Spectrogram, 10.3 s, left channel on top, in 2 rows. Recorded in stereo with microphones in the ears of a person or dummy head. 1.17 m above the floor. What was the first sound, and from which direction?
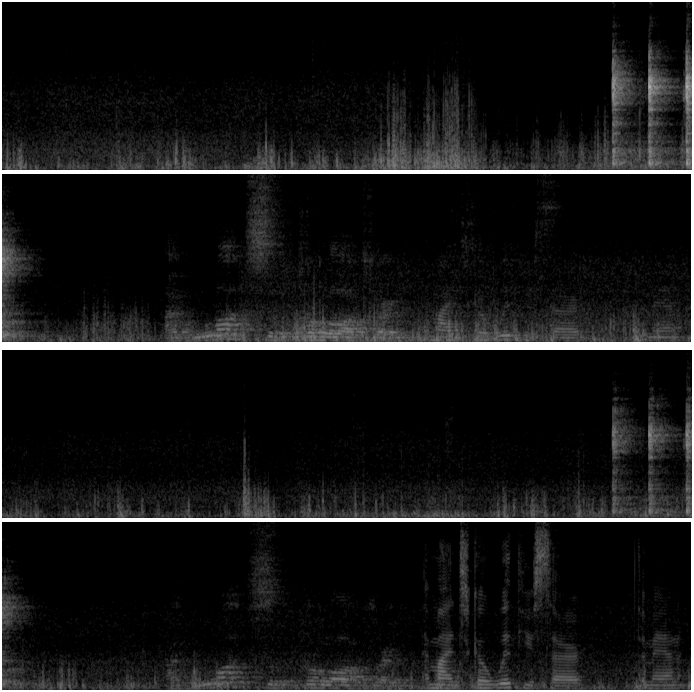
Knocking, 20° left (ahead or behind).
